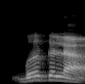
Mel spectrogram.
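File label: "bergelar", Malay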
